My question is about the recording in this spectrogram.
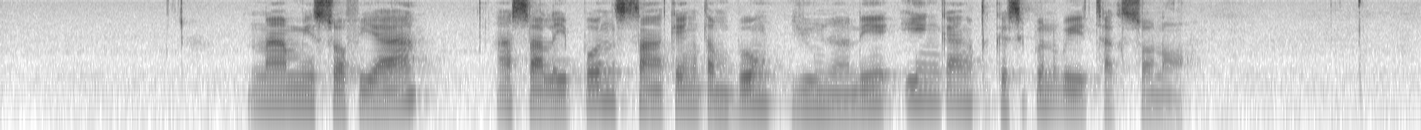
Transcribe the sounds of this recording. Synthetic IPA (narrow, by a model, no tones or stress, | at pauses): namisofia | asalipʊnsakɪŋt̪əmbʊŋjunaniiŋkaŋd̪̥ə̤̥ɡ̥ə̤sipʊnwit͡ʃaksɔnɔ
